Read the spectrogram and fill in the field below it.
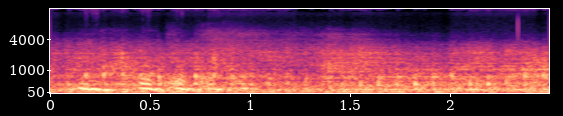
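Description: A helicopter passes overhead, its low, steady rotor drone filling the air as a continuous rumble at moderate loudness throughout.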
